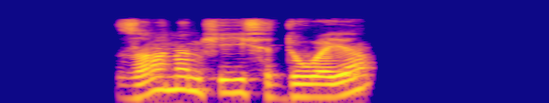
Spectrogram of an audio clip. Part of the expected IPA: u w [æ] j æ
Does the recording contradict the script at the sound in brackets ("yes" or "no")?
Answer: no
